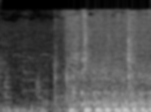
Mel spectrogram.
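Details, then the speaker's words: Motorcycle with slightly weak battery, kick-started with ignition on and indicator lit, fuse still installed: a few faint kick strokes, then the engine catches at half a second into a quick, even putter; starts cleanly. "Indikator hidup ya. Ini maaf sekali akinya agak sedikit soak. Saya engkol saja teman-teman."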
